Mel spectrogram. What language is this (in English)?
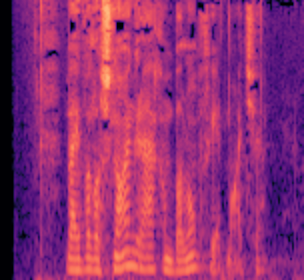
Western Frisian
